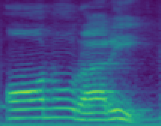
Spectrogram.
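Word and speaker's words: honorary: এই উচ্চারণের ক্ষেত্রে সাবধান এইচ থাকা সত্ত্বেও এটার উচ্চারণে হ নাই মানে এটার উচ্চারণটা হচ্ছে অনরারি সো অনরারি যেটার উচ্চারণ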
